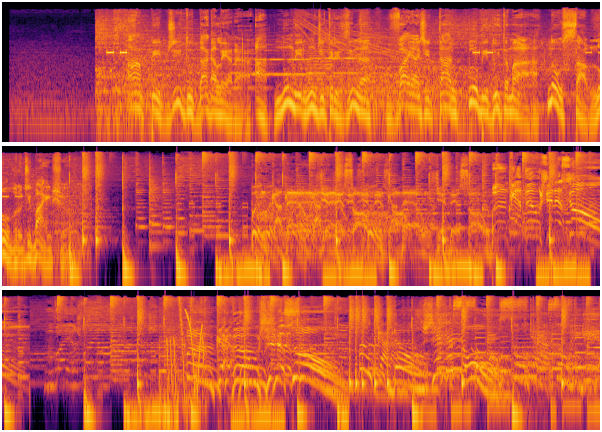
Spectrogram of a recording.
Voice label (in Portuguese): comercial spot vinheta propaganda; teresina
